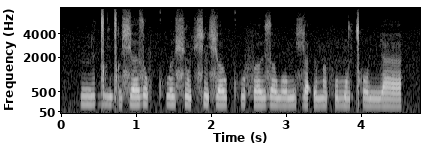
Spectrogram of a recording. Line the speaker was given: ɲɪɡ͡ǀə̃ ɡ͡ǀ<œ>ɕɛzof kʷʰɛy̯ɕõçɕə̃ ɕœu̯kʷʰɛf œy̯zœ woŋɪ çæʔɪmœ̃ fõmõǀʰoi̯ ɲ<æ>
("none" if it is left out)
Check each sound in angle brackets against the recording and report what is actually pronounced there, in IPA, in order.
ə, æ

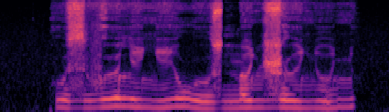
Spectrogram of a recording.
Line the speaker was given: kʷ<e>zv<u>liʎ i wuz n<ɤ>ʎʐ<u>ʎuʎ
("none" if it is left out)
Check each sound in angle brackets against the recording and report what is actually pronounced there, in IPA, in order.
e, ɯ, ɔ, ɯ

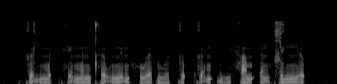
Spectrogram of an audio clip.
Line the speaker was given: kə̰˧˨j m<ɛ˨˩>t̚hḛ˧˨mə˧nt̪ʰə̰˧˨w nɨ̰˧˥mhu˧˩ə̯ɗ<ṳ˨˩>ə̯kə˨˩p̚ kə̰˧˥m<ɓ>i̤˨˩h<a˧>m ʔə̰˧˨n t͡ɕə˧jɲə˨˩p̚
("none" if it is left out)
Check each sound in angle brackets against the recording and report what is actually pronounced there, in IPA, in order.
ə˨˩, ṳ˨˩, ɓ, a˧

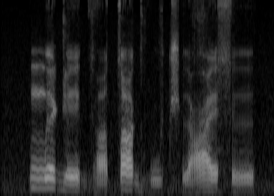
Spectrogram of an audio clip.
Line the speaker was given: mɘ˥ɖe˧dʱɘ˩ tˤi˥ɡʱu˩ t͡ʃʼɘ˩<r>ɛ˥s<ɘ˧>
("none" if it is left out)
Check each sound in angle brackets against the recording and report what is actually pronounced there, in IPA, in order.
ʕ, ɘ˧

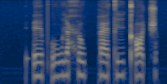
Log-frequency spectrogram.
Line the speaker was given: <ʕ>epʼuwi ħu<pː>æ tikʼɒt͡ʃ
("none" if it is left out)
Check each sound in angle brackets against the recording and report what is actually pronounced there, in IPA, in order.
ʔ, pː

